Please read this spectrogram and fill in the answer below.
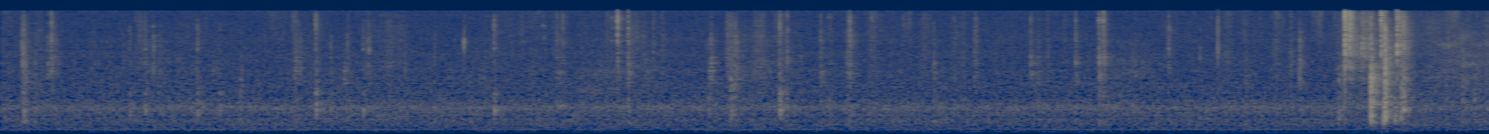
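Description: A screwdriver working small screws on a metal connector: faint scattered ticks and clicks over a steady low hum, with a louder burst of clattering about eleven seconds in.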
